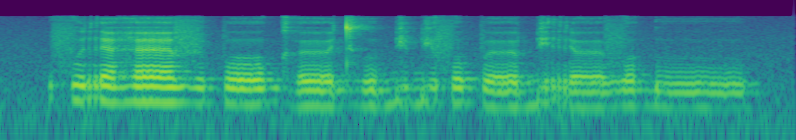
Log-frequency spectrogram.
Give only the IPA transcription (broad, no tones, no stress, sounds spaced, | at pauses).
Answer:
f u r ɜ ɦ ɜː v ʏ p oː ɡʱ ɵː dʱ u bʲ o bʲ o f o p ɵː bʲ ə r ɵː v o ɠ uː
